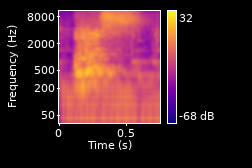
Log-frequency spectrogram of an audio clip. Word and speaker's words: us: Us se dice con vocal relajada, no es con vocal tensa.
